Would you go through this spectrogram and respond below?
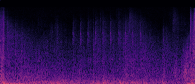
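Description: Artillery fire rumbles in World of Tanks, heavy booming blasts and crackling bursts rolling continuously and loud with no talk.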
